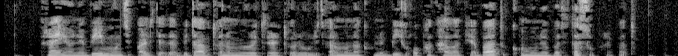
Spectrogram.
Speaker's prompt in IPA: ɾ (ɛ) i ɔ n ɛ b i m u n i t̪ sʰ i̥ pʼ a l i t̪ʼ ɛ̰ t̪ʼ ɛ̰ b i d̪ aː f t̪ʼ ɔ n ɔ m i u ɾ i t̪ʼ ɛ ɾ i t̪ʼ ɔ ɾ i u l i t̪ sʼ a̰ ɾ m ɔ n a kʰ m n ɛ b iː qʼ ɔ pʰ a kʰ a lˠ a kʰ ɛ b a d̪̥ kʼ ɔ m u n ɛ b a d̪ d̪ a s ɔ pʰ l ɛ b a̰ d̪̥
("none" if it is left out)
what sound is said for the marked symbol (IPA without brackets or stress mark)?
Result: a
